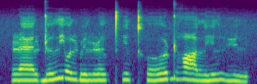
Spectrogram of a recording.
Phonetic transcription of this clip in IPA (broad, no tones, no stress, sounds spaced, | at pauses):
ɭ æː l ɖ ɯ l j o l ɽ y l ɭ ɯ l t̪ʰ i l kʰ oː ɖʱ ɑː l i l v y l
